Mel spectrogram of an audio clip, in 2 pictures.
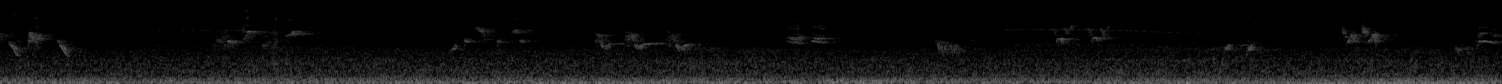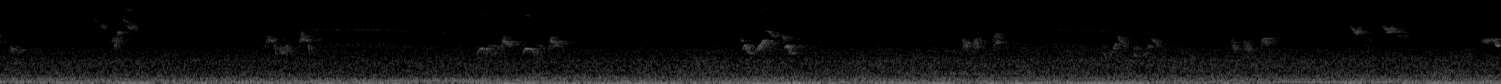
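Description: Backyard birds chirping and calling, many short high chirps with a longer arched whistle repeated about every seven to eight seconds, over a steady low rumble.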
